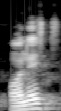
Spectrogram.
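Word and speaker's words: honest: हॉनेस्ट, telling the truth, not false, हमेशा सच बोलता है। ये साइलेंट लेटर्स हैं। हॉनेस्ट, इसमें एच ओ जो है, ये एच नहीं पढ़ा जाता, ऑनेस्ट कहा जाता है, नॉट हॉनेस्ट।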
